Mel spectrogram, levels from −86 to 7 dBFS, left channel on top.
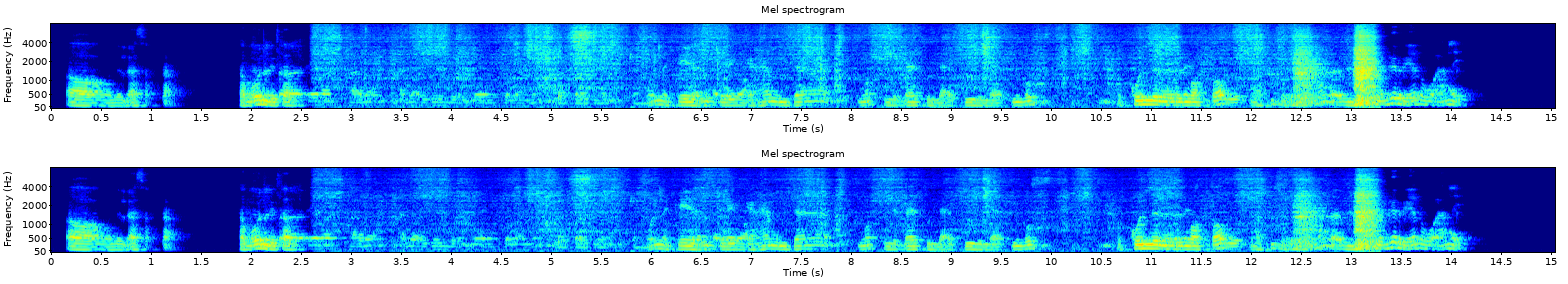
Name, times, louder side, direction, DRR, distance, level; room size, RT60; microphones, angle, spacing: voice 1, 0.2-1.2 1.9-2.5 6.0-10.0 10.7-14.1, equal, 5° right, 0.4 m, -34 dB
voice 2, 2.0-7.1 11.0-11.5 11.7-12.0 14.0-14.1, equal, 35° left, 0.7 m, -42 dB
sound 1, 2.6-13.3, left 4 dB, 85° left, 0.6 m, -36 dB
2.6 x 2.3 x 3.1 m
head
